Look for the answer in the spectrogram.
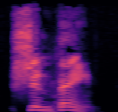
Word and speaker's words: Sinn Féin: All right, Sinn Féin, it's spelled S-I-N-N-F-E-I-N, but it's pronounced Sinn Féin.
